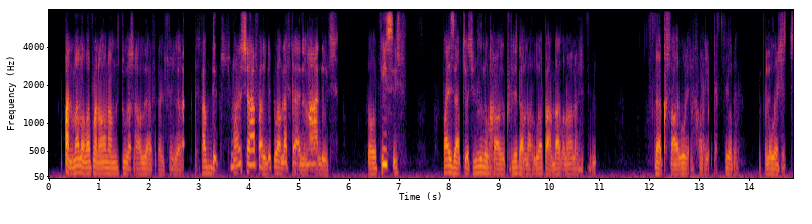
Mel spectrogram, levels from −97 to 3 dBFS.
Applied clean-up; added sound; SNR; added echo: neural diffusion model UNIVERSE++.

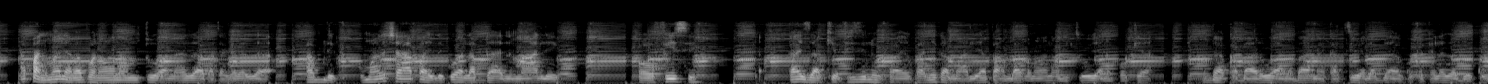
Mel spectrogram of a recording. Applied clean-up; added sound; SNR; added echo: none; Harmonica; 4 dB; none.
